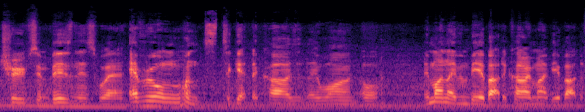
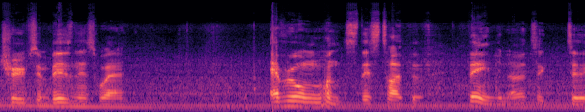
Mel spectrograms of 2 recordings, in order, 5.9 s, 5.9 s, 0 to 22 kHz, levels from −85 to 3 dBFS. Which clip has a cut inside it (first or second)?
first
